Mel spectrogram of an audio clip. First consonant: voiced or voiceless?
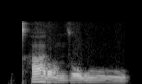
voiceless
